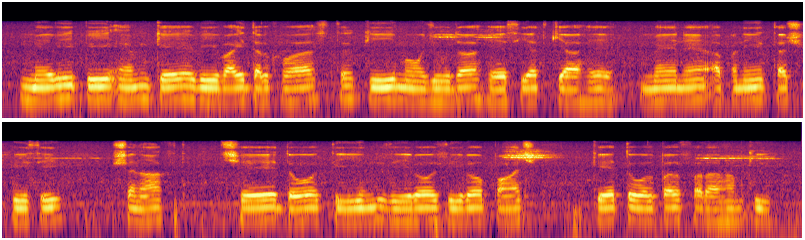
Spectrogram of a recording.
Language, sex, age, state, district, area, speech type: Urdu, male, 18-30, Delhi, East Delhi, urban, read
